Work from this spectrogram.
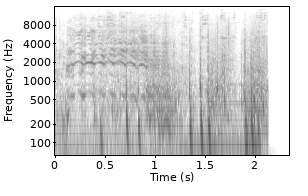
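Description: Horses neighing and whinnying amid clopping hooves in a battlefield camp scene from the film Gladiator, loud and close, with several whinnies and hoof beats over swelling background music before cutting to silence.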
